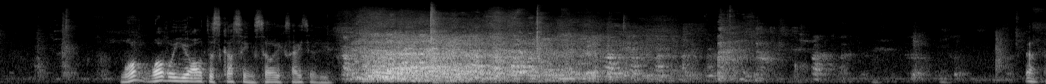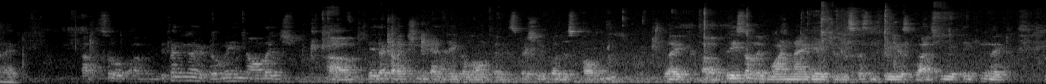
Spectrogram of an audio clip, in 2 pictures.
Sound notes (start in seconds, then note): 3.3 laughter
